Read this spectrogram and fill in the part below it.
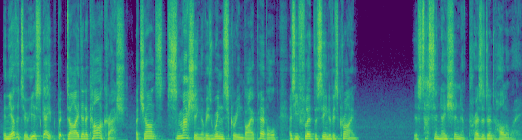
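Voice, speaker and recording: A man's voice: medium pitch, moderate pace, a bit bright, close to an everyday voice. A man playing a serious, analytical time agent in an audio drama, terse, authoritative and matter-of-fact. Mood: explanatory.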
